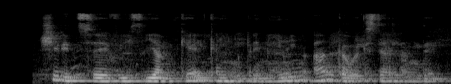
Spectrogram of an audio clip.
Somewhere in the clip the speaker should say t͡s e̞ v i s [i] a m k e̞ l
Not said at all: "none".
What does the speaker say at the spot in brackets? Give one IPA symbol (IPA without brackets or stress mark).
j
